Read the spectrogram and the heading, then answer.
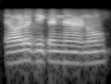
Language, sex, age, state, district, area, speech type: Tamil, male, 18-30, Tamil Nadu, Thoothukudi, rural, conversation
